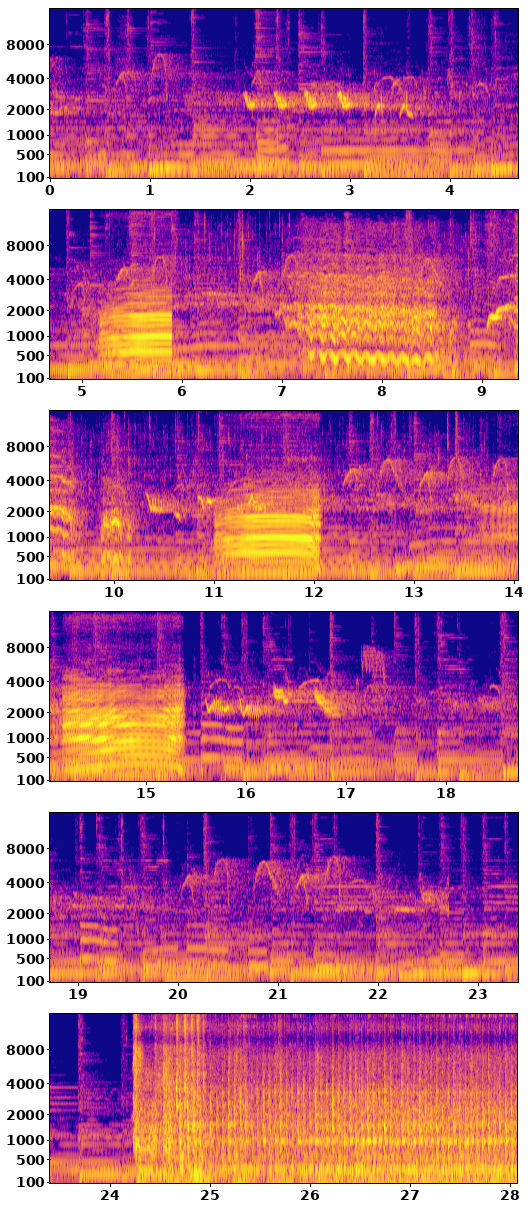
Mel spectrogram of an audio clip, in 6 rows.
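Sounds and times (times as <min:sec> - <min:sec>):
background music: 0:00.0 - 0:24.9
cattle mooing: 0:05.0 - 0:05.9, 0:10.9 - 0:12.2, 0:13.5 - 0:15.5.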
